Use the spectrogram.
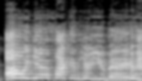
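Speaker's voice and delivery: delighted reply; eager. Real, not acted. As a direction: welcome the caller brightly. Greeting caller.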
